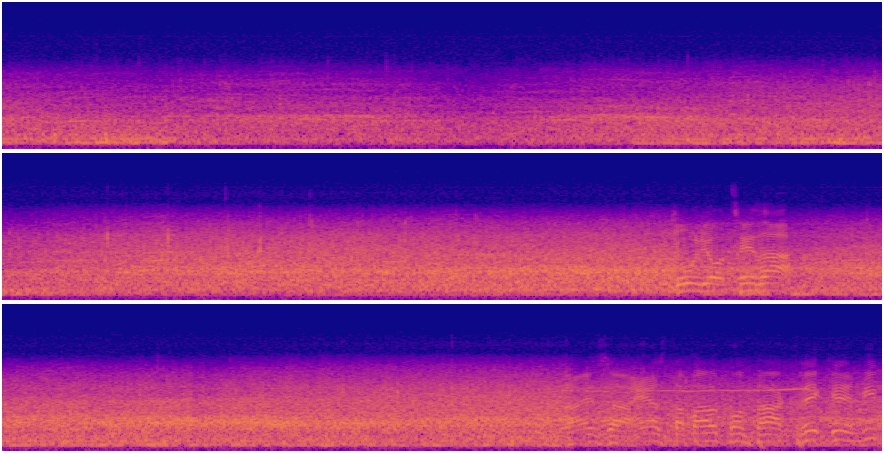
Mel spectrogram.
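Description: A large stadium crowd roars steadily, rising in excitement.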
